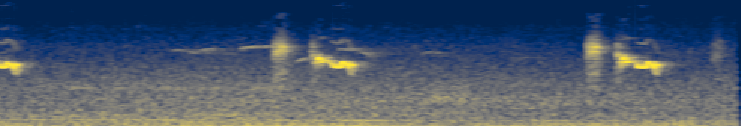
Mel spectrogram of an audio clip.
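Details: Sooty-headed bulbul chicks (Pycnonotus aurigaster thais) in Khao Yoi, Phetchaburi, Thailand, June; thin high squeaks and slurred falling notes come in small clusters roughly every two seconds, with faint soft whistles between and a low hum beneath.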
